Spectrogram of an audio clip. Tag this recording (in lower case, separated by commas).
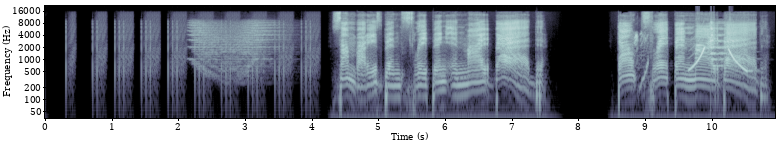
speech, music, music for children, inside a small room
